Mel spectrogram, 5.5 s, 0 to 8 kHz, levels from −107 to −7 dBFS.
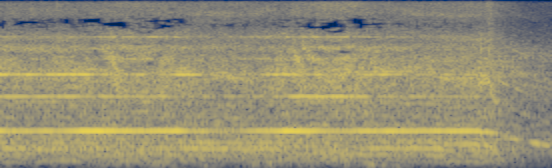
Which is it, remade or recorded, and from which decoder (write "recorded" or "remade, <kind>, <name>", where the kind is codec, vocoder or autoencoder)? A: recorded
